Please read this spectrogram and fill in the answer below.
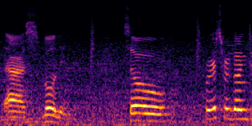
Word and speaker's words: bowline: So it's spelled as bowline but pronounced as bowline.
